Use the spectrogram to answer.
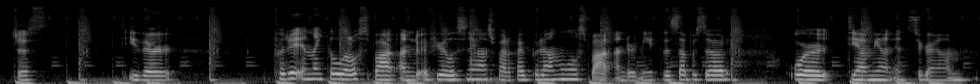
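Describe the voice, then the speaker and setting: A young woman hosts a casual solo podcast. She rambles, fills her sentences with "like" and swears casually. Her voice sits at an ordinary pitch, and faint music plays behind her. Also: creaky. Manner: rambling, chatty, heavy use of "like" and casual swearing. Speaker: podcast host.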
